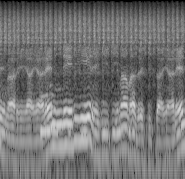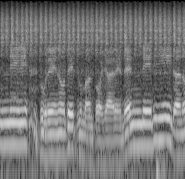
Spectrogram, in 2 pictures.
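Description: A man's voice singing an icaro, a slow, gliding chant melody of held notes, over a rattle shaken in a fast, steady rhythm.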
